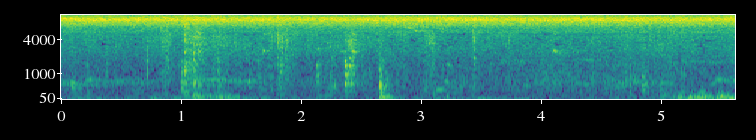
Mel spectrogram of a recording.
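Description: Insects buzzing steadily, with a few light knocks and rustles from handling the bear and tarp on the pickup's metal tailgate.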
